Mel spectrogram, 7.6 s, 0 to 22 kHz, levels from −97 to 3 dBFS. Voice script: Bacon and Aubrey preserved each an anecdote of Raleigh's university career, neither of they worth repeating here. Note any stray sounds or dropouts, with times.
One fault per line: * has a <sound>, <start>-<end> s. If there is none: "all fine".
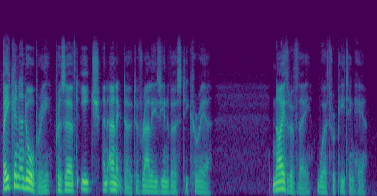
all fine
